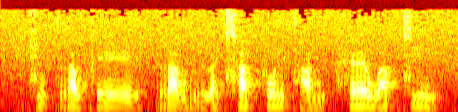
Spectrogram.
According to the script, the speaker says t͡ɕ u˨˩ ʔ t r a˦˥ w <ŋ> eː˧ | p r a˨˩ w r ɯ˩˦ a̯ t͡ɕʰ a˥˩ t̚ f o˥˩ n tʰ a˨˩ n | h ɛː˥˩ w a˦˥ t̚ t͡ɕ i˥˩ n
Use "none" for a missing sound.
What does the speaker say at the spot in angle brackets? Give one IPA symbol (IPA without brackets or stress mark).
kʰ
